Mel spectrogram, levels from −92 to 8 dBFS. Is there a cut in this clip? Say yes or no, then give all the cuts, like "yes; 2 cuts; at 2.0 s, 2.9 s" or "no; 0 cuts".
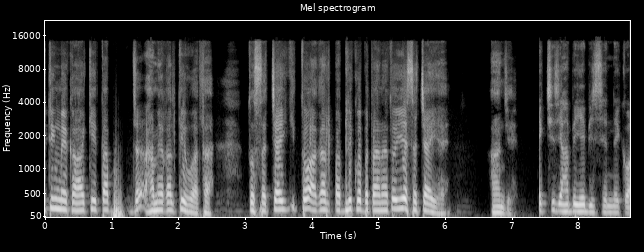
no; 0 cuts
